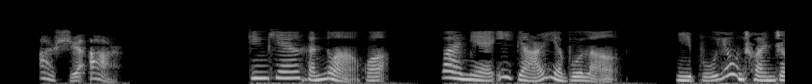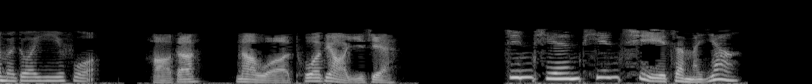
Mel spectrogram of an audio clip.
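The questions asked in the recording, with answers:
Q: 今天天气怎么样?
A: 很暖和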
